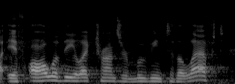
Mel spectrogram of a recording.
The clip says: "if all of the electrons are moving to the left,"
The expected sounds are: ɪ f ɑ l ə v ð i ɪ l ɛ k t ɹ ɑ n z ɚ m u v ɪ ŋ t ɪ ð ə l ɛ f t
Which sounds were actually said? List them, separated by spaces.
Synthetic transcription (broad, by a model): ɪ f ɑ l ə v ð i ɪ l ɛ k t ɹ ɑ n z ɚ m u v ɪ ŋ t ɪ ð ə l ɛ f t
